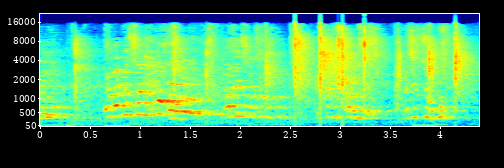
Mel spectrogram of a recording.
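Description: A woman's raised voice calling out without clear words, over a series of sharp slaps that come thickest in the second half.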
